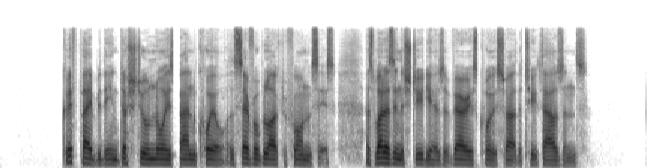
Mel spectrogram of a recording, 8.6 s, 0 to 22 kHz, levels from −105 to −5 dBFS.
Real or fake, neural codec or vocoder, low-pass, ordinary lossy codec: fake; codec, 24 kHz, 0.9 kbps, WavTokenizer, medium speech release version 1; 10.8 kHz; none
